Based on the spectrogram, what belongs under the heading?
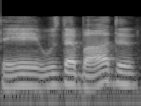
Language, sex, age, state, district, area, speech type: Dogri, male, 30-45, Jammu and Kashmir, Udhampur, rural, spontaneous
